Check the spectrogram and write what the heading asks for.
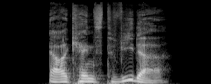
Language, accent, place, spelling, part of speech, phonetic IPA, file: German, Germany, Berlin, erkennst wieder, verb, [ɛɐ̯ˌkɛnst ˈviːdɐ], De-erkennst wieder.ogg
- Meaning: second-person singular present of wiedererkennen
